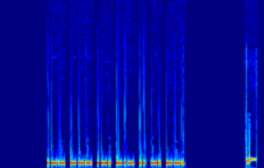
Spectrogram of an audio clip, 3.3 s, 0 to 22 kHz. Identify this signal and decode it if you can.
Morse code, heard as a keyed tone, about 51 wpm, 700 Hz. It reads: WORKING
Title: Sentences from Top 700 Words - New Word Drill - 50wpm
